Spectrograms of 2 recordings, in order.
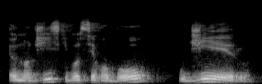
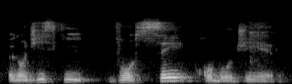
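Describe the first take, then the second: First: The stress falls on the word dinheiro. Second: The stress falls on the word você. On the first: The doubt is about what was stolen. "Roubou o quê?" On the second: The doubt is about who stole it. "Quem roubou?"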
